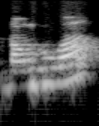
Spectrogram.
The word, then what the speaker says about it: Bangoua: êtes au marché de Bangoua. Est-ce que je le prononce correctement? Bangoua? Oui, Bangwa, c'est mon village.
